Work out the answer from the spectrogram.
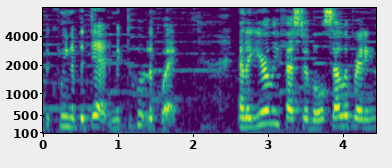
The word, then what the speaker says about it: Mictlantecuhtli: Mictlantecuhtli and her husband Mictlantecuhtli, I said her name wrong that entire time, it's Mictlantecuhtli, and he is Mictlantecuhtli, are represented by the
